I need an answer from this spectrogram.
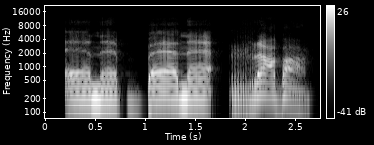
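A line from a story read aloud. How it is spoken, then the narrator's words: Slow recitation. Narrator (Ukrainian): Вона повільно проказала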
